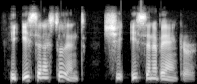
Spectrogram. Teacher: en el inglés americano, muchas veces suele omitirse la T cuando está entre N y vocal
